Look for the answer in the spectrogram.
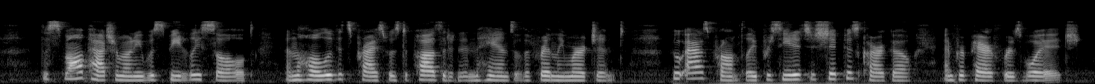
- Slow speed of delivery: No, average, 185 wpm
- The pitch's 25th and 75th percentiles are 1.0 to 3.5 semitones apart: Yes, average, 2.8 semitones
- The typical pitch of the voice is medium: No, high, 200 Hz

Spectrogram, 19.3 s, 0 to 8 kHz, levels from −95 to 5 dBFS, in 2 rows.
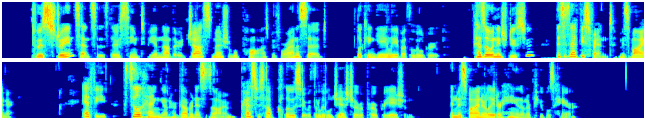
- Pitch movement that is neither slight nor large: No, wide, 5.9 semitones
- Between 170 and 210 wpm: Yes, average, 180 wpm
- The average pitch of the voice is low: No, high, 190 Hz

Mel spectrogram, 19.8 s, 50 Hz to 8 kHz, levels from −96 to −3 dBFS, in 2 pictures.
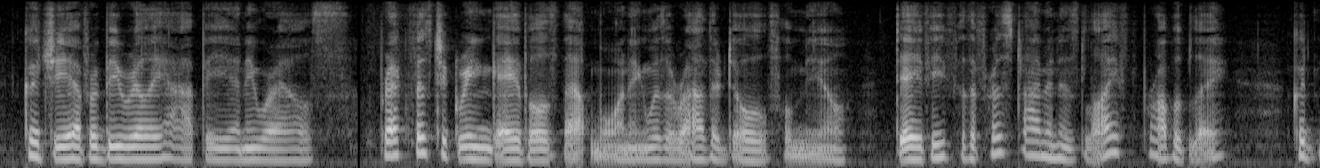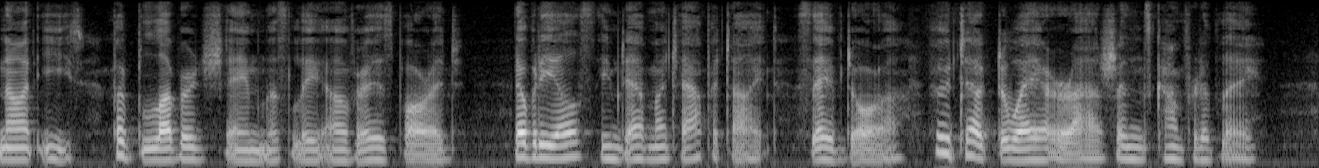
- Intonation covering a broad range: No, average, 3.3 semitones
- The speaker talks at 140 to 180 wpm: Yes, average, 160 wpm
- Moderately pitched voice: Yes, medium, 160 Hz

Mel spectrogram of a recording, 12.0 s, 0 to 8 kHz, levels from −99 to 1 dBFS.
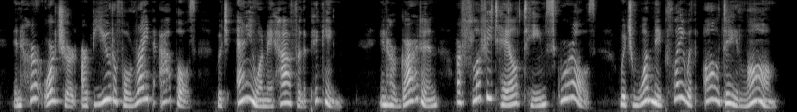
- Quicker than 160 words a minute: No, average, 155 wpm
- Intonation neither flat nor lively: No, wide, 7.9 semitones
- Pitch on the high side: Yes, very high, 265 Hz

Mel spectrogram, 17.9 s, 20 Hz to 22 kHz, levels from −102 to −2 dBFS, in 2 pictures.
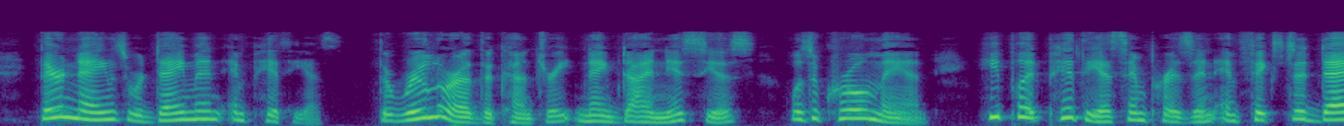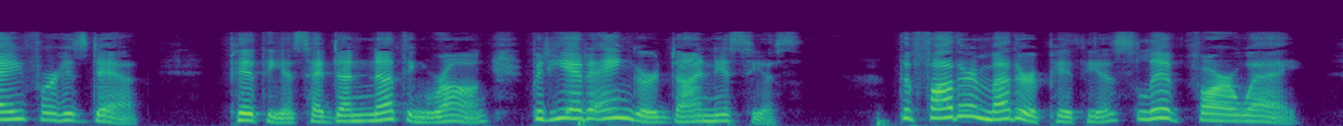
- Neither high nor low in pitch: No, high, 210 Hz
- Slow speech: No, average, 160 wpm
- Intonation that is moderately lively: No, wide, 7.0 semitones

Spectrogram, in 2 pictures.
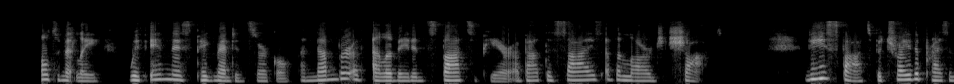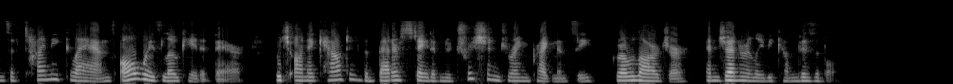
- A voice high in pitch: No, medium, 180 Hz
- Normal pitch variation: Yes, average, 3.7 semitones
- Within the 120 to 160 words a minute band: Yes, average, 145 wpm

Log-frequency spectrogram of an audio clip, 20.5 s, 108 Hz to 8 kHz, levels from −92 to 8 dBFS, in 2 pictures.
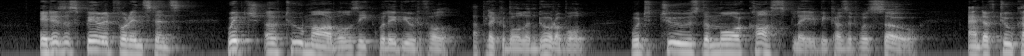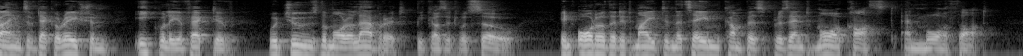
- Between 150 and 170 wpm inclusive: Yes, average, 165 wpm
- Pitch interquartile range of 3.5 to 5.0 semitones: Yes, average, 3.9 semitones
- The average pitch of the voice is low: Yes, low, 115 Hz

